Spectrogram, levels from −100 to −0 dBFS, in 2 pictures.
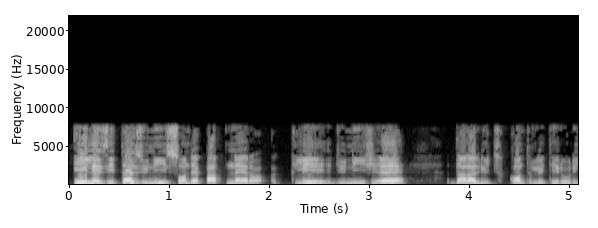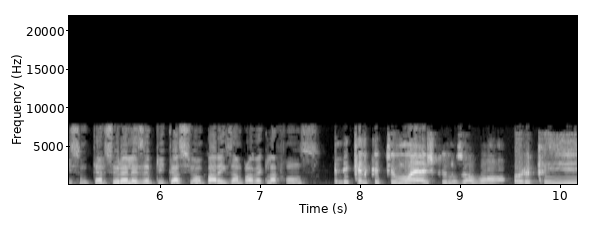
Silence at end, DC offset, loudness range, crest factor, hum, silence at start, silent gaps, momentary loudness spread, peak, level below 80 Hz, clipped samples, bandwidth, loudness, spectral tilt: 0 s; under 0.1%; 3 LU; 20 dB; none; 0.05 s; none; 11 LU; -4 dBFS; -66 dBFS; under 0.1%; 8 kHz; -23 LUFS; -2.5 dB/octave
